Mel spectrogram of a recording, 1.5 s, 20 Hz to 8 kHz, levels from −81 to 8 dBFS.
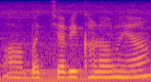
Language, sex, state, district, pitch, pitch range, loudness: Garhwali, female, Uttarakhand, Tehri Garhwal, 205 Hz, 205-210 Hz, -14 LUFS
